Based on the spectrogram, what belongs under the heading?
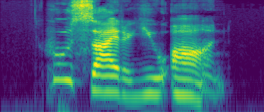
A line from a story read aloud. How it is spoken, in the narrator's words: grumbled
